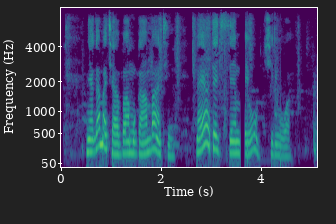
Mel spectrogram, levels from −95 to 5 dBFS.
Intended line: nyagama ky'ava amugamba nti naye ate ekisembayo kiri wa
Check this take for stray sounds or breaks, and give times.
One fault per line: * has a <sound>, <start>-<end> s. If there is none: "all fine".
* has a dropout, 3.6-3.7 s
